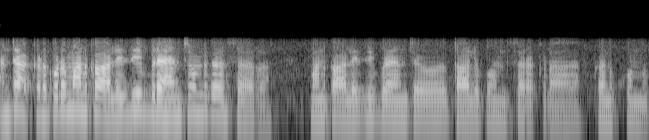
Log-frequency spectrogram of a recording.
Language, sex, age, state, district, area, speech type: Telugu, male, 18-30, Andhra Pradesh, West Godavari, rural, conversation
